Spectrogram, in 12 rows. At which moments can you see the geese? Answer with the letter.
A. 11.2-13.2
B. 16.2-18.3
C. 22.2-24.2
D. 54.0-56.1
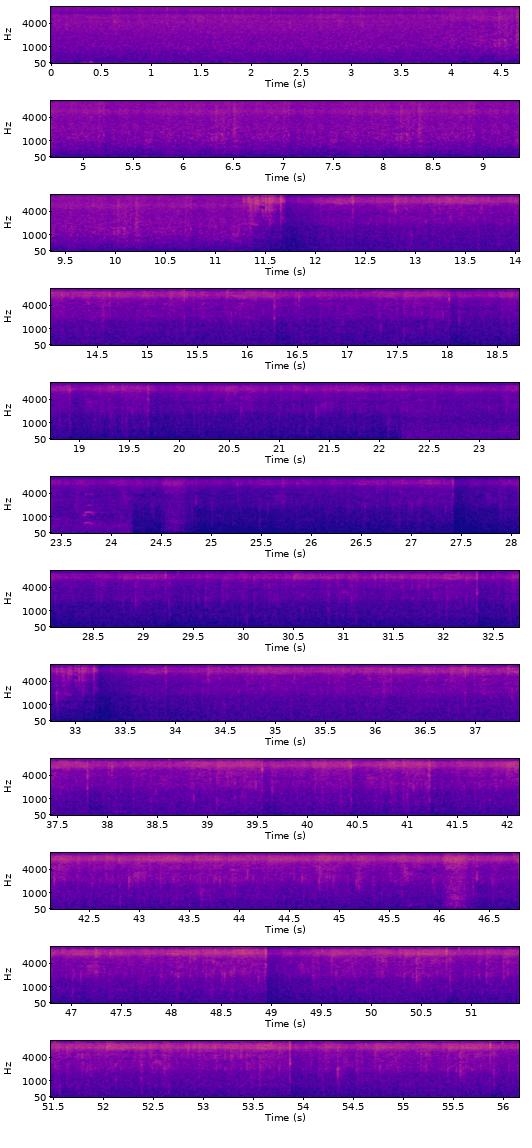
C.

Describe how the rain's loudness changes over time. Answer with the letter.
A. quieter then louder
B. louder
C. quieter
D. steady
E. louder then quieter
A.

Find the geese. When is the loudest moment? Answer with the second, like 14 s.
24 s.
